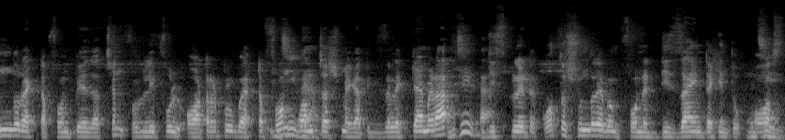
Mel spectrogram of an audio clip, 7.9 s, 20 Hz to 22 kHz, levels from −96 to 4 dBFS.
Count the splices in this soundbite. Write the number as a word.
zero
